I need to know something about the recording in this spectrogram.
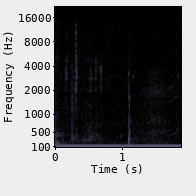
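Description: Quiet chewing with a couple of brief crunchy bites of a protein bar, over a steady low electrical hum. No one speaks.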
